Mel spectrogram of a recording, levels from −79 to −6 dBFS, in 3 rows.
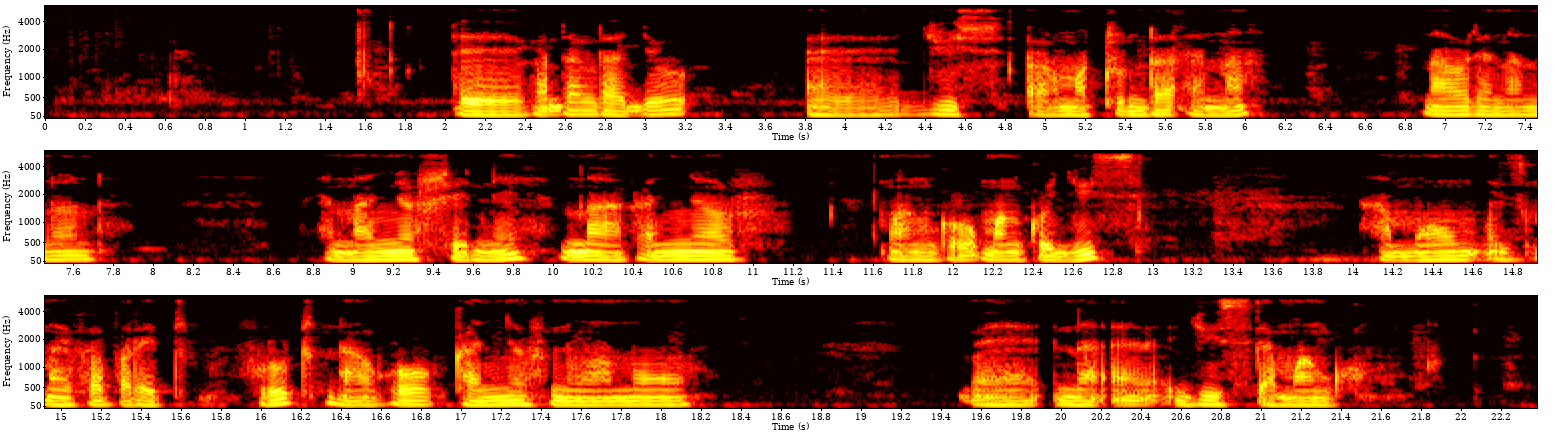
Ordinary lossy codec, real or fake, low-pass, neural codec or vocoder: none; real; 5.4 kHz; none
